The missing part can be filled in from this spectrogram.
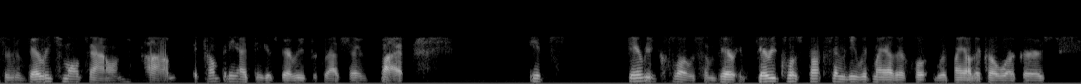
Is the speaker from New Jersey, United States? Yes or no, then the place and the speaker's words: yes; New Brunswick, New Jersey, United States; I'm from New Brunswick, New Jersey, and I need some advice about a relationship that's happening in my workplace.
